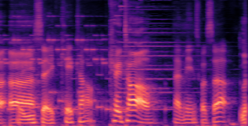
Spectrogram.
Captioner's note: speaking Spanish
